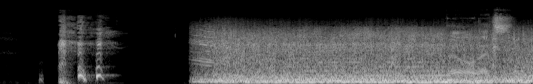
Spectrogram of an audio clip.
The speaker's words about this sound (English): That's an explosion. So these are reel to reel tapes.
